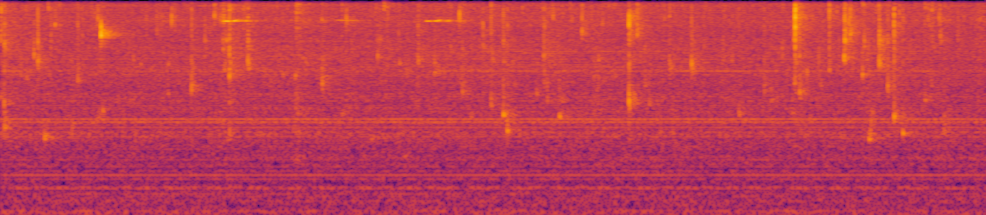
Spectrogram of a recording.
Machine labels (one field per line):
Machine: pump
